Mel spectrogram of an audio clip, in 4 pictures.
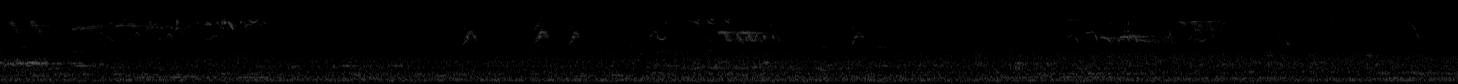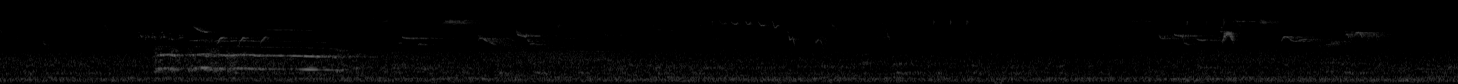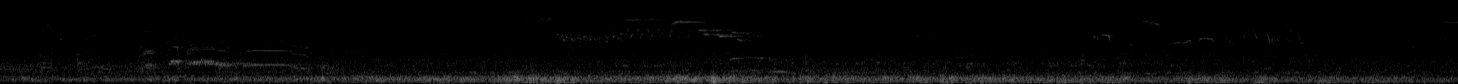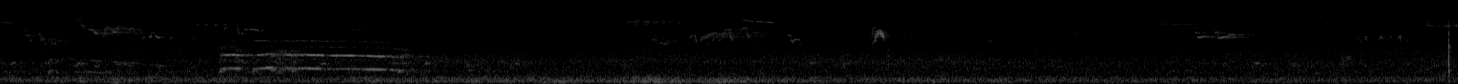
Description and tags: pajaros gallo trueno
storm in galicia
h4n X/Y
bird, cock, storm, thunder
